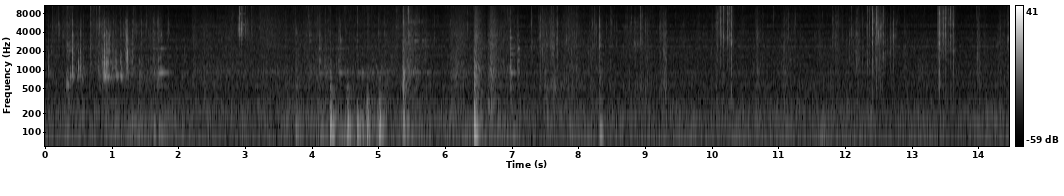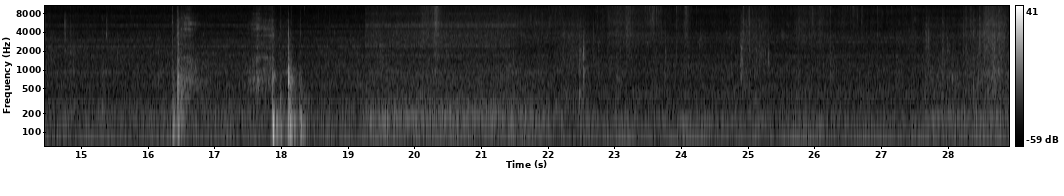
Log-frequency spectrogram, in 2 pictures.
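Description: Kitchen handling sounds: bean sprouts tipped from a stainless mesh strainer into a frying pan, and napa cabbage leaves laid over them by hand. Scattered sharp clicks and knocks of the strainer and pan come every few seconds.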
